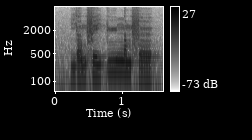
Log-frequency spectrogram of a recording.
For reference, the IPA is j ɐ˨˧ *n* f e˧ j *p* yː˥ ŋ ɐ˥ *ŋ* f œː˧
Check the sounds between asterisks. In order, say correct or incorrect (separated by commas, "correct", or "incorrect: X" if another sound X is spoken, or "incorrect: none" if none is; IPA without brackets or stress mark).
incorrect: m, correct, incorrect: m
